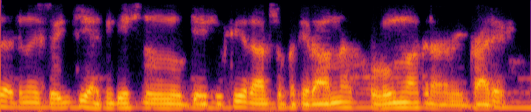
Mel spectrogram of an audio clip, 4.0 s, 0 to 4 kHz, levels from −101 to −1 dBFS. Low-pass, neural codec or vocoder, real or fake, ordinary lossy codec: 3.6 kHz; codec, 16 kHz, 2 kbps, X-Codec, HuBERT features, trained on balanced general audio; fake; none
